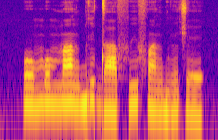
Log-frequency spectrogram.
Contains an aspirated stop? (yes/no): no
